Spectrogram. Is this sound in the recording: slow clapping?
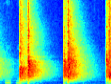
yes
